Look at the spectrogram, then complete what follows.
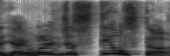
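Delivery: high whiny voice. Pretend. Mock whiny gang applicant.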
